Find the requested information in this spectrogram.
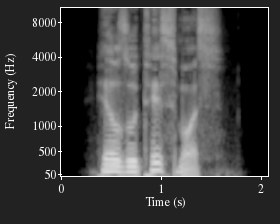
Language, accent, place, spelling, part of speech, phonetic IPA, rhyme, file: German, Germany, Berlin, Hirsutismus, noun, [hɪʁzuˈtɪsmʊs], -ɪsmʊs, De-Hirsutismus.ogg
- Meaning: hirsutism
